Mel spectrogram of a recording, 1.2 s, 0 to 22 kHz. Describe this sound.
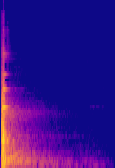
stone on stone impact16
stone falls / beaten on stone
concrete, impact, strike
